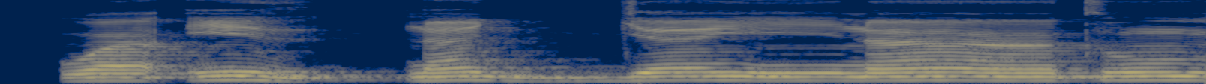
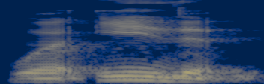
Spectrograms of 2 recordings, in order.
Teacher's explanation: huruf dzal bertanda sukun, maka kita membacanya tidak menggunakan pentalan atau pantulan. Jadi jangan sampai dibaca wa id karena ini huruf dzal, yaitu huruf dal yang ada titik di atasnya, ini huruf dzal.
